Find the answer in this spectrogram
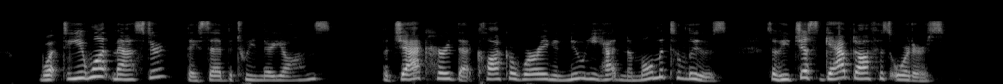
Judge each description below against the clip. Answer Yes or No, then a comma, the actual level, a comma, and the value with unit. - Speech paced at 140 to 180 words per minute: No, average, 190 wpm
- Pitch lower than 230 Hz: No, high, 235 Hz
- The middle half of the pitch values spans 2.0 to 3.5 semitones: No, average, 4.4 semitones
